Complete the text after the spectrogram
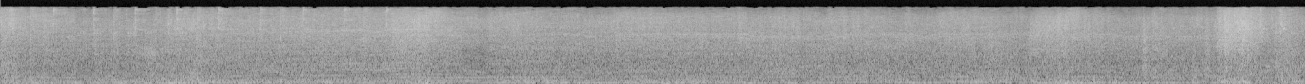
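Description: A heavy truck engine roars steadily at speed.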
